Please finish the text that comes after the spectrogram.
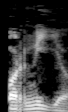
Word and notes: hornillo: espagnol

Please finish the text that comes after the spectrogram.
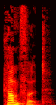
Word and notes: comfort: anglais

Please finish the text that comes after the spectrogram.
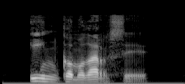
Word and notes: incomodarse: espagnol

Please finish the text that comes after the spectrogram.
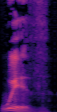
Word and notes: with: anglais

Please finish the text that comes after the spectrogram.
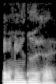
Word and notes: en angora: francais

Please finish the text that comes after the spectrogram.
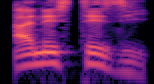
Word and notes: anesthésie: francais

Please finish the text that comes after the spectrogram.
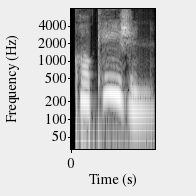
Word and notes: Caucasic: anglais

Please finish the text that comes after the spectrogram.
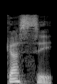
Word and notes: casser: francais

